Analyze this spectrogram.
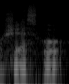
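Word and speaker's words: Šeško: Idem Sesco che, o Scesco, come lo pronunciava ieri Zancan, che dopo avremo ospite, che però andrà già andrà all'Ipsia il prossimo anno, è di proprietà dell'Ipsia.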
